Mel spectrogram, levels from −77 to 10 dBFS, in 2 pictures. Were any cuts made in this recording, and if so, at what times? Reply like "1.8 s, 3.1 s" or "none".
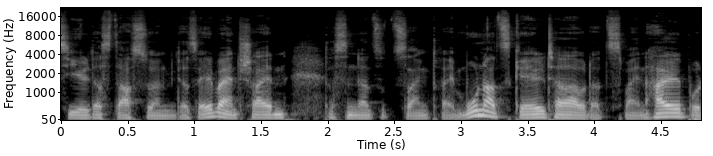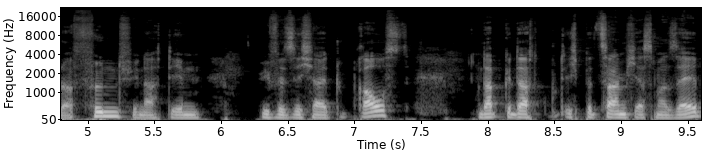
2.0 s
